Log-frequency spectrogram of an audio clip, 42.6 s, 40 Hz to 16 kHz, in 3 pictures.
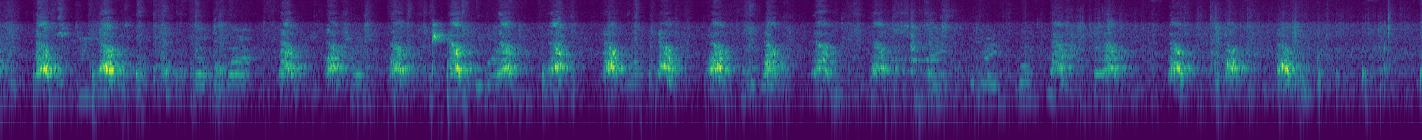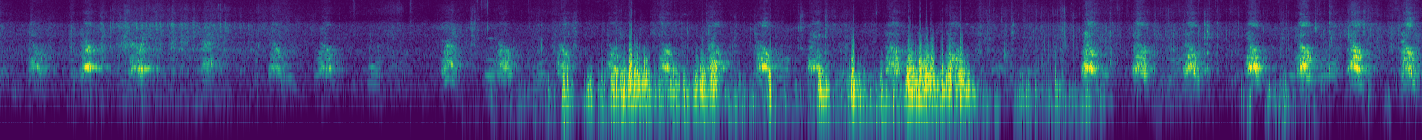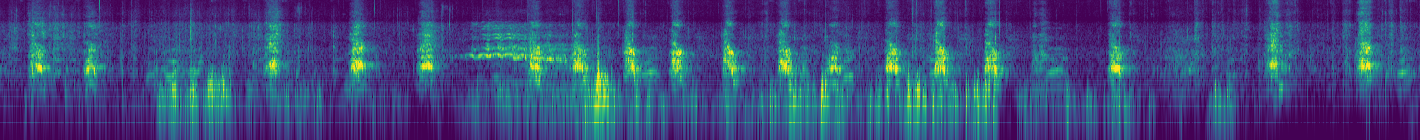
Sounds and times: Clip-clop: 0:00.0 - 0:42.6.

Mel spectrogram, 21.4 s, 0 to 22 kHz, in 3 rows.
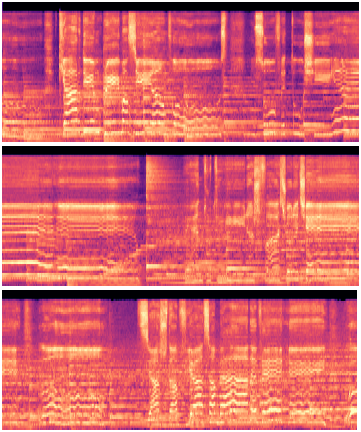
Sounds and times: Music: 0:00.0 - 0:21.3.

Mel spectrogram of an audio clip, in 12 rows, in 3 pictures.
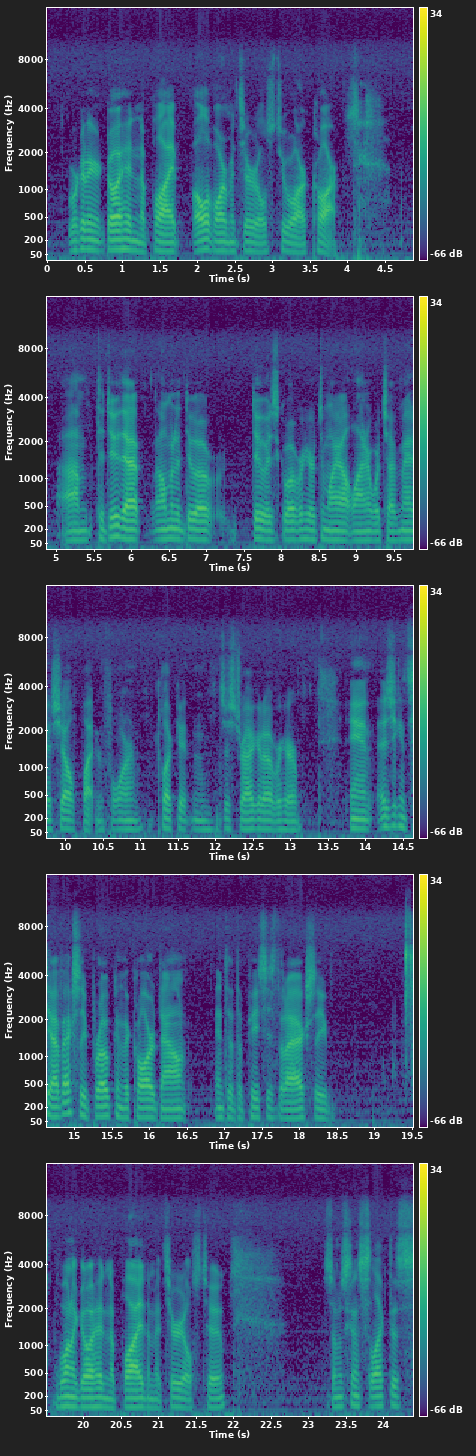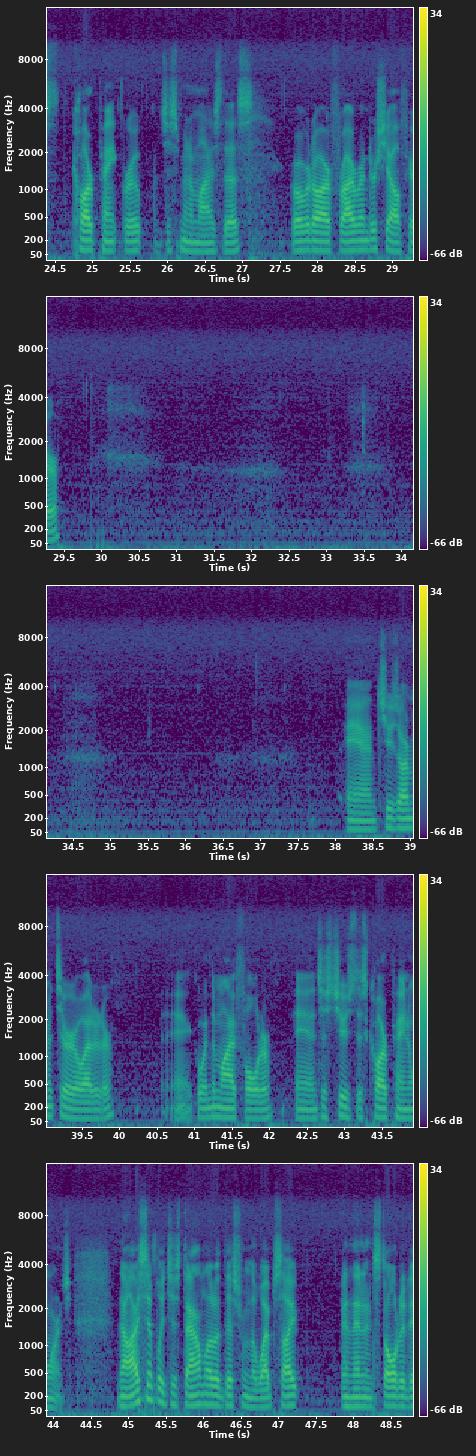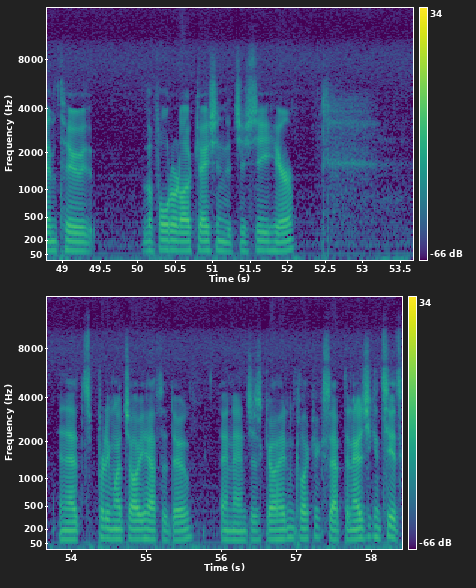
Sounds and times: Narration, monologue: 0:00.0 - 0:58.4.

